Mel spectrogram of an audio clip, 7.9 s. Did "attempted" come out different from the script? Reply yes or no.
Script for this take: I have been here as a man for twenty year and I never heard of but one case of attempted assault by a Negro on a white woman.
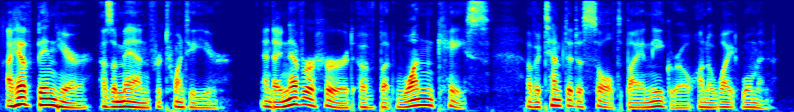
no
